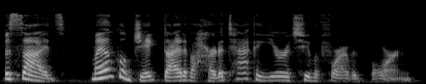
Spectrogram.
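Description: A guarded, skeptical grown son in an audio short story, read by a woman. The delivery is dry and matter-of-fact in its wording, yet the pitch moves expressively. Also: very animated, fairly quick, fairly bright tone, husky, full character voice. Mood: dry, contradicting. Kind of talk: acted dialogue in a short story reading.

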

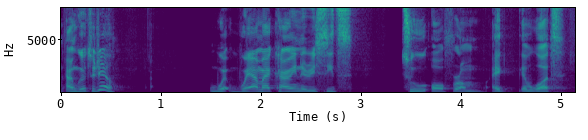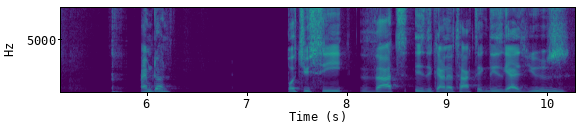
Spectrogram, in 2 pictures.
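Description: A young man from Nigeria with an accent shaped by both Nigeria and North America, talking casually with fillers and restarts. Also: mid-range voice. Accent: Nigerian with North American influence. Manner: conversational, with frequent fillers and repeated restarts. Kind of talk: casual monologue.

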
